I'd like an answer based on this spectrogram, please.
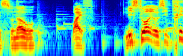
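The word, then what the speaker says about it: Zonai: Depuis des années j'appelais ça des sonos, alors qu'en fait c'est Sonao.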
